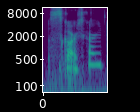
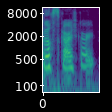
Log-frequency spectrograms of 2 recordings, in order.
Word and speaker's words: Skarsgård: Oh, Skarsgård? – Yeah, there we go. – Bill Skarsgård.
